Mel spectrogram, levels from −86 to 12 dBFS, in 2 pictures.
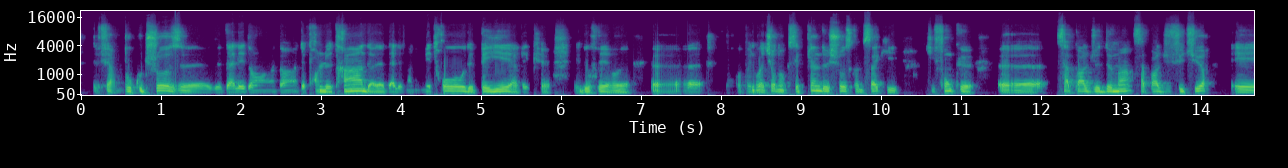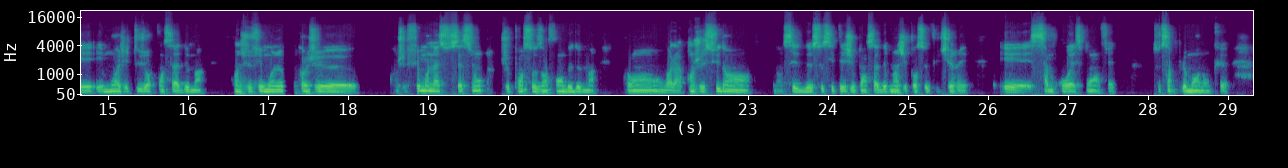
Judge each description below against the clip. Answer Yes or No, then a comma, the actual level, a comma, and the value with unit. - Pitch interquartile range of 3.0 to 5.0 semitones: Yes, average, 3.8 semitones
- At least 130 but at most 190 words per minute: No, average, 210 wpm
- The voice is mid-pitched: No, very low, 90 Hz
